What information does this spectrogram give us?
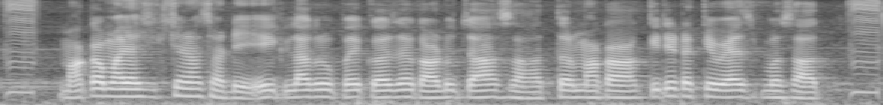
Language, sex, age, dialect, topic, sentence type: Marathi, male, 18-24, Southern Konkan, banking, question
